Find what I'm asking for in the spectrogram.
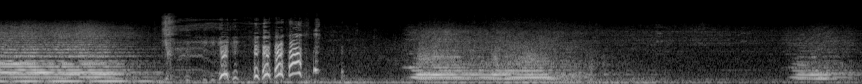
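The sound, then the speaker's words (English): A train rattles past in the distance, its horn sounding in long, steady blasts, with a quick run of high squealing chirps early on and a low rumble underneath throughout. “A train rattles past in the distance.”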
